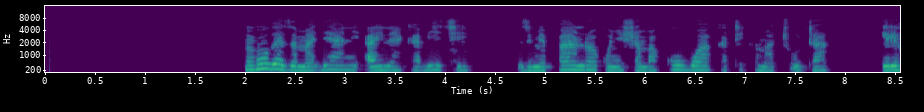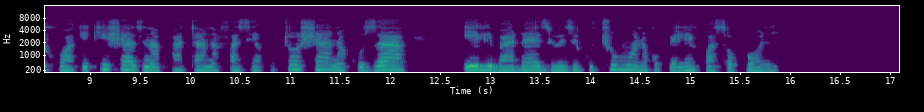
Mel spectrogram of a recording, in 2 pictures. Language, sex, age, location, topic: Swahili, female, 36-49, Dar es Salaam, agriculture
